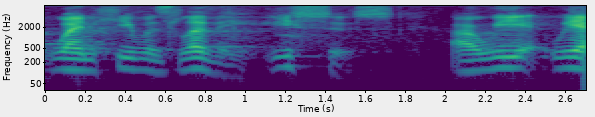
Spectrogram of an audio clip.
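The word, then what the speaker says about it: Isus (Иисус): Anyone want to try to pronounce this word? Anyone? Isus, yeah, very good, Isus.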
